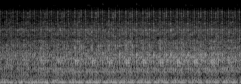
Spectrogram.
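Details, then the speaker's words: 6.0 Powerstroke diesel just after replacing a cracked injector, still warming up with some misting and haze: even idle clatter with a smooth, unchanging rhythm and no skips, sounding healthy. "It sounds good. We might be able to ride with that."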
